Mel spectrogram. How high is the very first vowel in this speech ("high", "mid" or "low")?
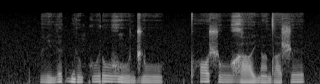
high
